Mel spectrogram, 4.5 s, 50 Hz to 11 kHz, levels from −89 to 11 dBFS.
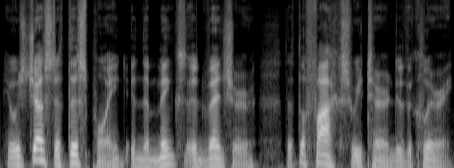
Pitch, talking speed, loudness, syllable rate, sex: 95 Hz, 225 wpm, -21 LUFS, 5.7 syllables/s, male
